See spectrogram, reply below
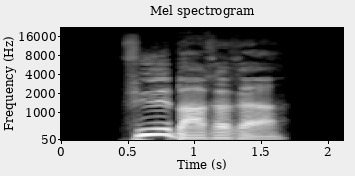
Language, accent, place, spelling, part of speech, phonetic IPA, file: German, Germany, Berlin, fühlbarerer, adjective, [ˈfyːlbaːʁəʁɐ], De-fühlbarerer.ogg
- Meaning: inflection of fühlbar: 1. strong/mixed nominative masculine singular comparative degree 2. strong genitive/dative feminine singular comparative degree 3. strong genitive plural comparative degree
